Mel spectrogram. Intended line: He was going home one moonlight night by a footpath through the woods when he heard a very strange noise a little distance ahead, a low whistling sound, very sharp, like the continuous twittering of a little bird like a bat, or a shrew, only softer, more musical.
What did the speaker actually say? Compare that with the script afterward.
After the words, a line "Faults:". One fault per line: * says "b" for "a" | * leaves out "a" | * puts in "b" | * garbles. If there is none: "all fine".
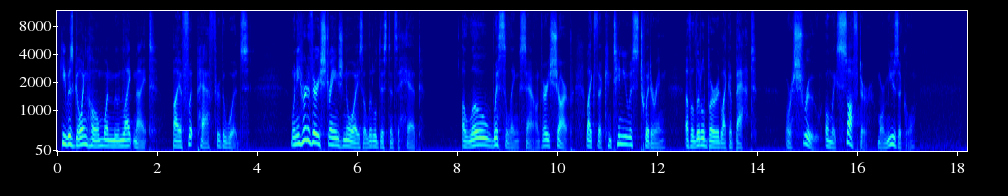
He was going home one moonlight night by a footpath through the woods when he heard a very strange noise a little distance ahead, a low whistling sound, very sharp, like the continuous twittering of a little bird like a bat, or a shrew, only softer, more musical.
Faults:
all fine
